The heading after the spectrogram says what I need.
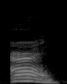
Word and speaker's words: Erin: It's Erin. You Erin. don't pronounce the ER. She said her name means like there's. Erin. Her name sounds like there's air in here. Yes, Erin.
